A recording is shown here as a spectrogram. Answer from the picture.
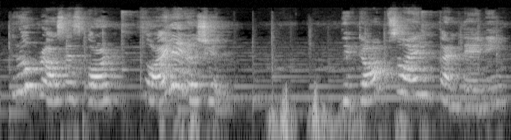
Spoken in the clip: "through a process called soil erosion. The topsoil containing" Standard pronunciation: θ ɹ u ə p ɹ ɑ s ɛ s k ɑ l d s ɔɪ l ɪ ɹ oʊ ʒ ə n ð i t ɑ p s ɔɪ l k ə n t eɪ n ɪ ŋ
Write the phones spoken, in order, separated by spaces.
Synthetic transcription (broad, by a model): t ɹ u p ɹ ɑ s ɛ s k ɑ l d s ɔɪ l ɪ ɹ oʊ ʃ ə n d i t ɑ p s ɔɪ l k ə n t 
